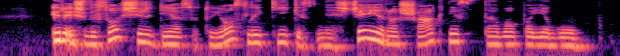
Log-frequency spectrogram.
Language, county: Lithuanian, Panevėžys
